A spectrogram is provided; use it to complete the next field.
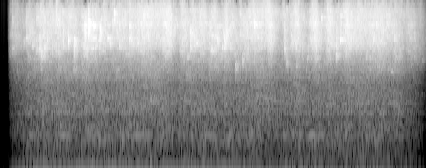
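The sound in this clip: Running water pours steadily while a baby is rinsed in a bath. It is a soft, continuous hiss that holds an even level for about eight seconds before stopping.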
